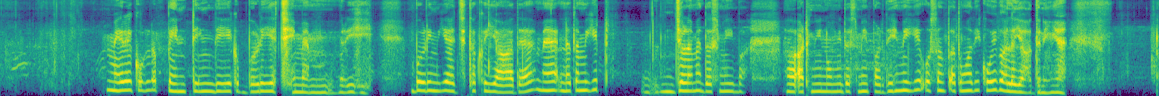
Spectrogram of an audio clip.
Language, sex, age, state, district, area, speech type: Dogri, female, 18-30, Jammu and Kashmir, Kathua, rural, spontaneous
